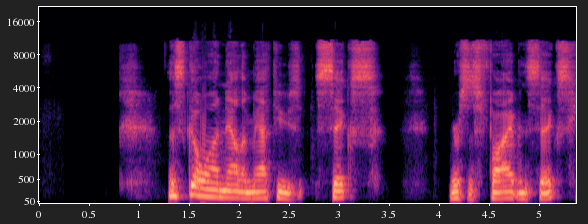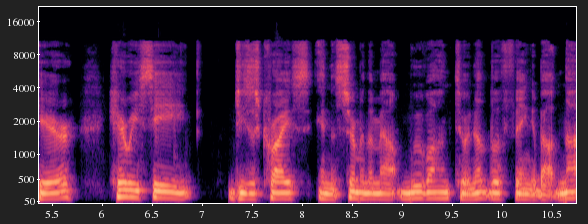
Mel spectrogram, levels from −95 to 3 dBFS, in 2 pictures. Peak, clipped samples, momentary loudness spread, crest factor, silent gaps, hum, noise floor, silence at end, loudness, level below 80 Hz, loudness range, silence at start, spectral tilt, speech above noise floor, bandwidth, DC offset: -2 dBFS; under 0.1%; 8 LU; 16 dB; 3.51-3.59 s, 4.05-4.10 s; none; -39 dBFS; 0 s; -19 LUFS; -58 dBFS; 2 LU; 0.85 s; -5 dB/octave; 21 dB; 11 kHz; under 0.1%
